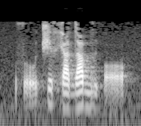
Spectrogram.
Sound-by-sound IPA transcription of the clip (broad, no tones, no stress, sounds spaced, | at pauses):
θ o̰ t͡ʃ ɘ x i dˤ ɨ b ɨ ʔ ɔ̰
